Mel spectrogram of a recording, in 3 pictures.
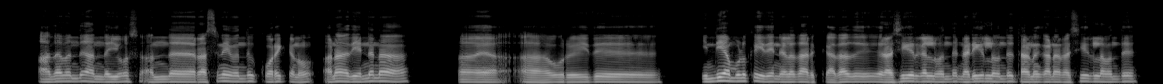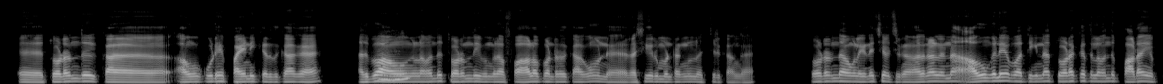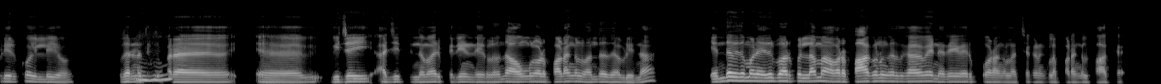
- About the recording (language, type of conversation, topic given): Tamil, podcast, ஓர் படத்தைப் பார்க்கும்போது உங்களை முதலில் ஈர்க்கும் முக்கிய காரணம் என்ன?
- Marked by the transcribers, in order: drawn out: "இது"; "அதனாலென்னனா" said as "அதனாலன்னா"; drawn out: "பிற அ"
